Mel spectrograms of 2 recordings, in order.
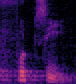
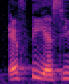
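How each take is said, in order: First: It is said as one short word. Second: Each letter is said separately. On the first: This is how people actually say it. "people pronounce it F T S E" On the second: This is how the name is written. "it's F T S E"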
